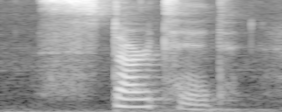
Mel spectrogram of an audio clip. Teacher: And this has a id sound at the end. It's got an extra syllable. Started. So I'm going to start with the easiest sound of the 3, and that's the id sound.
